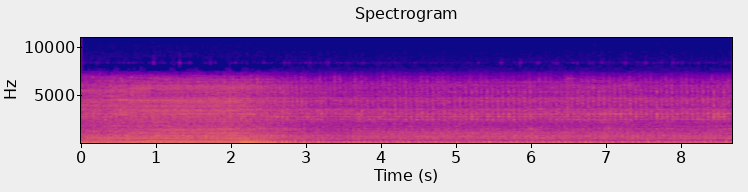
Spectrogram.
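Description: Rough, rapid knocking rides over the idling single at about four per second, a loose piston slapping its liner rather than magneto noise.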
